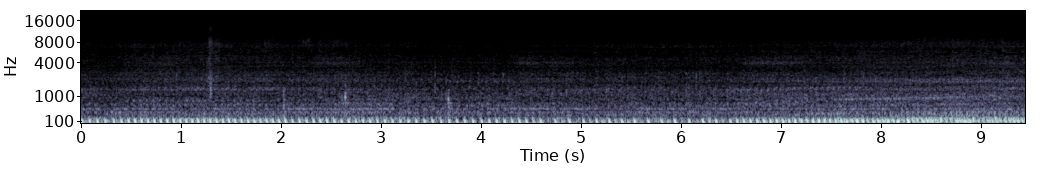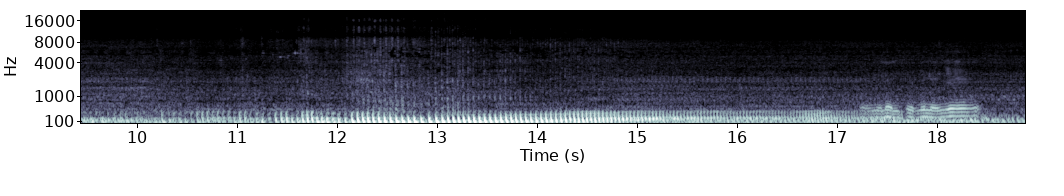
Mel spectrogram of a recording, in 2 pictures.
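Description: Motorcycle on a touring ride through an old coffee plantation estate in Kandangan, engine steady and close, then revving up louder as the throttle opens before settling again, with wind and a rider's voice over it.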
